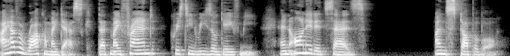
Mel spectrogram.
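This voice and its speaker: A woman's voice: lowish voice, measured pace, creaky. A woman podcast host teaching in an earnest, instructive spiritual guru manner, in a motivational monologue.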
